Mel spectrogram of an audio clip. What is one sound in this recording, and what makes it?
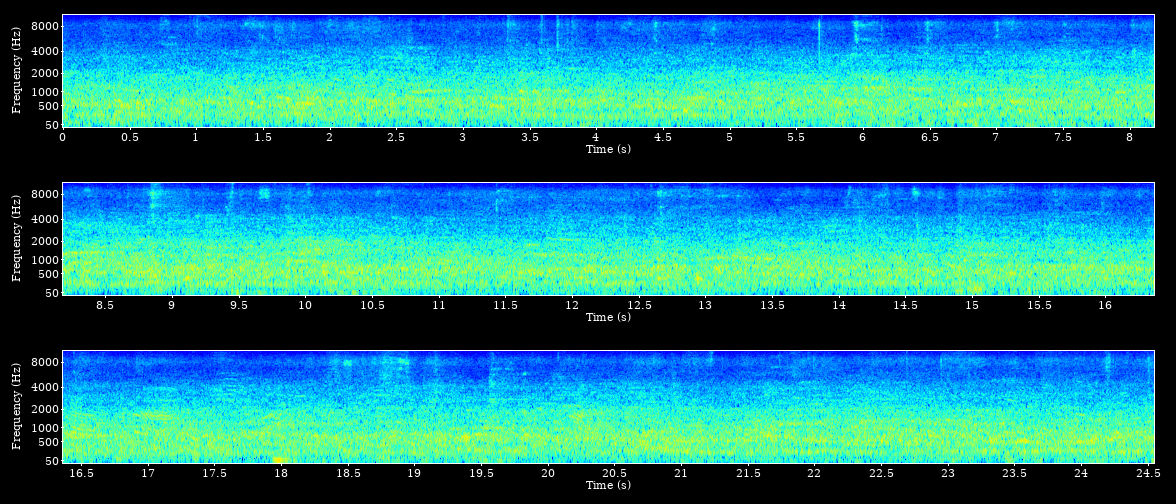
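A large crowd of girls chatters and murmurs in a big echoing hall.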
